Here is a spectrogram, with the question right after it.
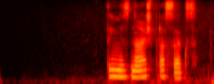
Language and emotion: Russian, neutral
